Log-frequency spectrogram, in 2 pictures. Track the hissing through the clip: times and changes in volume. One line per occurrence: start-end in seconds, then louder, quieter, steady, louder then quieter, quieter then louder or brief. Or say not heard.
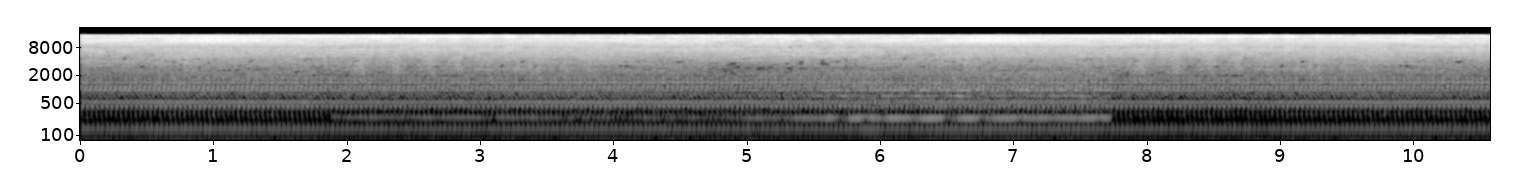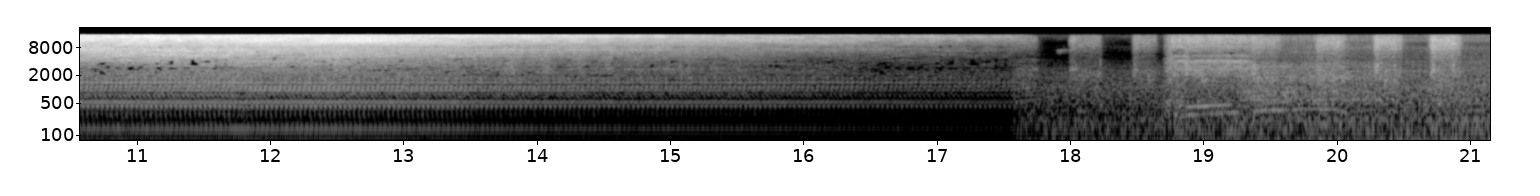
0.0-21.1 quieter.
